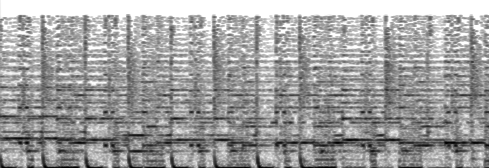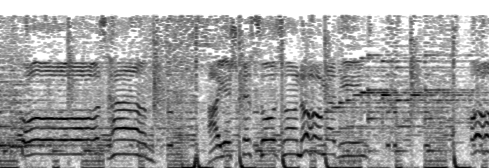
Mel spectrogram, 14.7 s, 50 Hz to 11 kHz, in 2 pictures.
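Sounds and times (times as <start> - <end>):
instrumental song intro with melodic arrangement over a steady beat: 0.0 - 14.6
speech: 10.7 - 13.3.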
